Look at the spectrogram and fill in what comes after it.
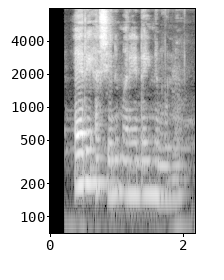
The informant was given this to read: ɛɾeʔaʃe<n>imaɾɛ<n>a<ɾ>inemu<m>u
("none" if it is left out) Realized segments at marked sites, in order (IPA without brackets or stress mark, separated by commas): n, d, none, n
